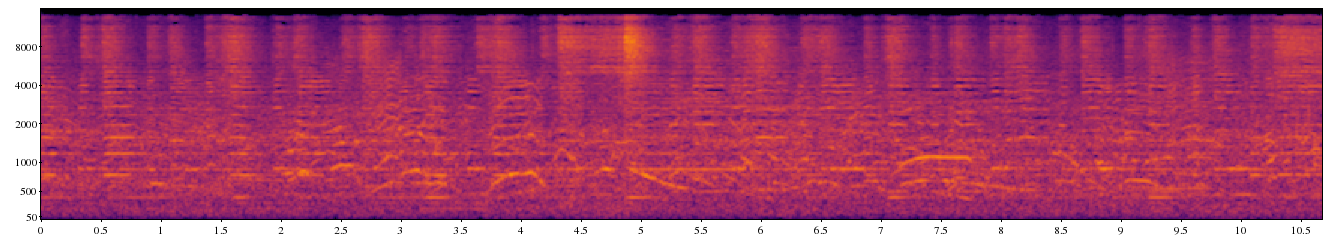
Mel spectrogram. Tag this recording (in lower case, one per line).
music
